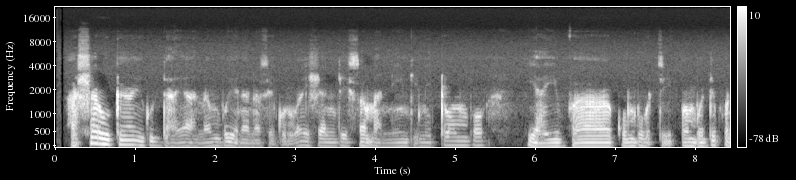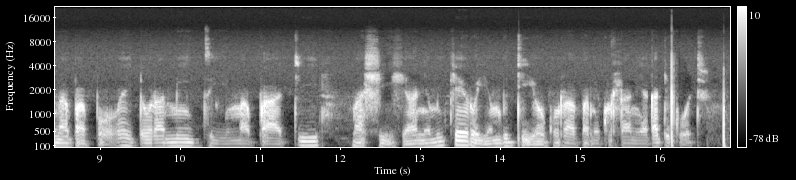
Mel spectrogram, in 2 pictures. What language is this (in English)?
Ndau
